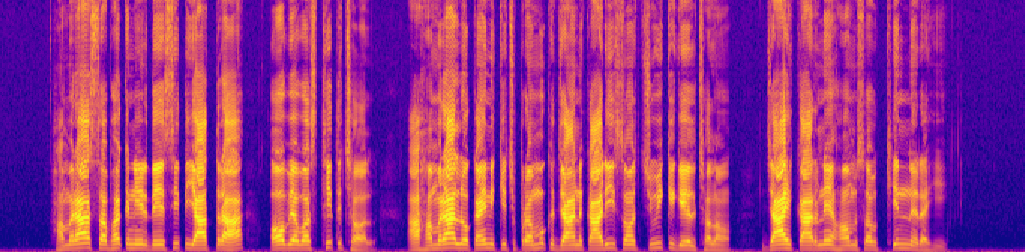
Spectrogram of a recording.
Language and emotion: Maithili, sad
